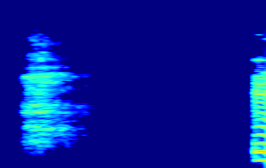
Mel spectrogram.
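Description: A man's breathy sigh, a soft exhale lasting about half a second, followed near the end by the start of a hummed "mmm" of reaction.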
